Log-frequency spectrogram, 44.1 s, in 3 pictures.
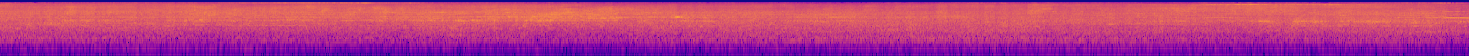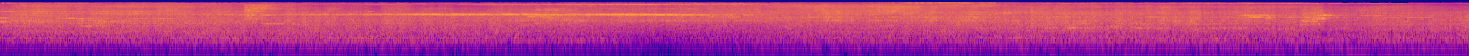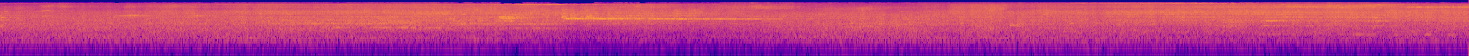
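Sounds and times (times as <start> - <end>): steel wheels on rails: 0.0 - 44.0
high-pitched wheel squeals: 11.7 - 29.6, 32.5 - 37.4, 41.3 - 44.0.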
